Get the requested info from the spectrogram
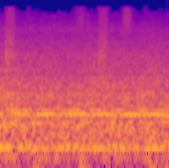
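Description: Steady low machine hum with a constant tone above it, from the fans and compressor of an open refrigerated display case. Faint scratchy rustles sound over it.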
